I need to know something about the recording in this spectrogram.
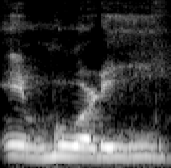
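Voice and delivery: loud, high, stretched-out cartoon voice. Greeting a viewer named Morty in the voice of Rick from Rick and Morty. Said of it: "I have to add the voice to it".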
